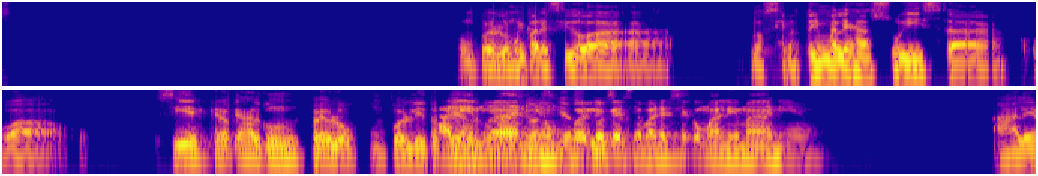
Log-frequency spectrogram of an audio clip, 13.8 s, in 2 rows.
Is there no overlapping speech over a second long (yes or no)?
no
